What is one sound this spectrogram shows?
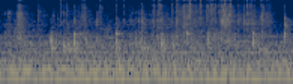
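A plastic scraper scrapes softly across frosting.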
